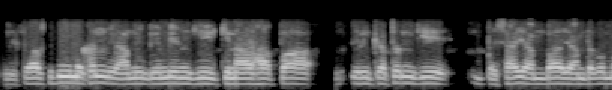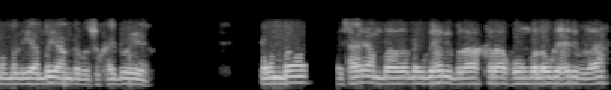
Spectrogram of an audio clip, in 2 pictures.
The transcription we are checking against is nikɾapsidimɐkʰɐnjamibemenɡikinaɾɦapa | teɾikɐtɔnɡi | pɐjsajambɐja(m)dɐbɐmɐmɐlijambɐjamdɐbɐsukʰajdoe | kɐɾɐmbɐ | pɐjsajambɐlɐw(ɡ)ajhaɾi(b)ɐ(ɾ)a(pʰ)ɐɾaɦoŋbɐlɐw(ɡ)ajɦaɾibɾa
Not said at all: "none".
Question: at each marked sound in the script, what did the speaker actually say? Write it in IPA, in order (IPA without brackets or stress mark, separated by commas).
m, ɡ, b, ɾ, kʰ, ɡ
